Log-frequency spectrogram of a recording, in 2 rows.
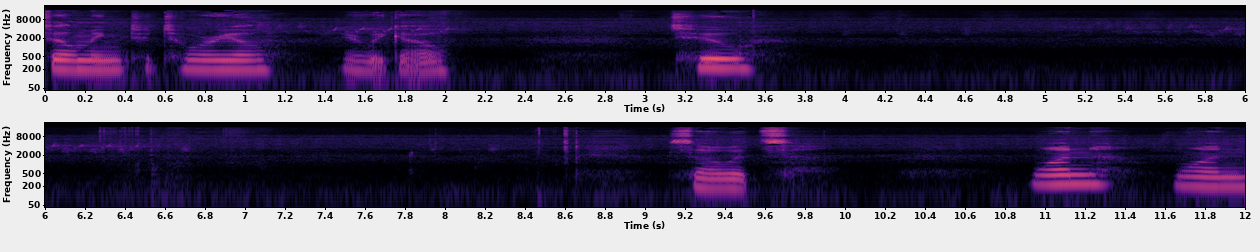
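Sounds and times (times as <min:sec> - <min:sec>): faint outdoor background noise: 0:00.0 - 0:12.0
faint high bird chirps: 0:03.2 - 0:07.2, 0:07.8 - 0:08.5.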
